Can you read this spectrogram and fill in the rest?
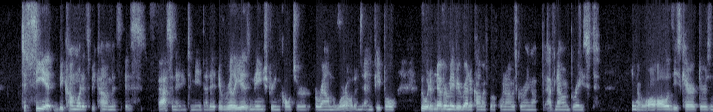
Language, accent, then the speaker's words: English; Virginia, United States; moved away as an adult; also born or lived in North Carolina; now in New York City, United States; I grew up in Virginia and I went to school at the University of North Carolina and studied journalism. And then right after college, I moved to New York City where I've lived ever since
